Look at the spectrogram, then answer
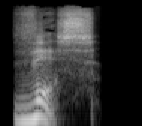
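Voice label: "this", British phonetics; 英语音标发音（剑桥版）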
